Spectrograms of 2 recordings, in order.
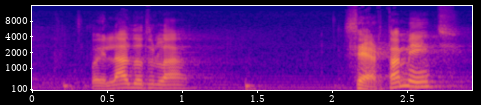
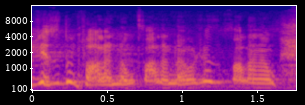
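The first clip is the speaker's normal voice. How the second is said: high, much softer begging; fearful pleading; 10 semitones higher, 6 dB quieter, much faster than usual. Retold or imitated. Preacher as a child begging Jesus not to speak, fearful. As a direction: plead softly, half afraid.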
